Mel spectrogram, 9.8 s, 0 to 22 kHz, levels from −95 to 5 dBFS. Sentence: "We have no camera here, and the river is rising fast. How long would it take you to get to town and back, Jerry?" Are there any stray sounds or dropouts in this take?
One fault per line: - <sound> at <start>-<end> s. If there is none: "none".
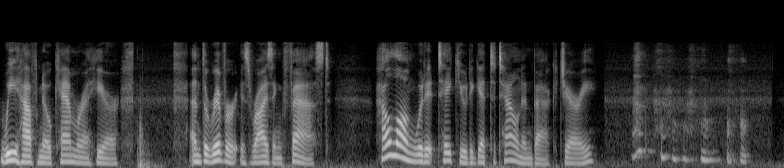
- thud at 1.7-2.1 s
- laugh at 7.9-9.4 s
